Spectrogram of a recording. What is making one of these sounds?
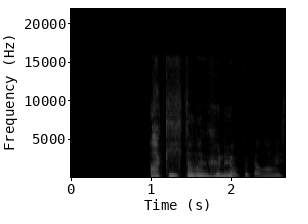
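A young woman speaks brightly and close to a microphone.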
